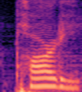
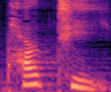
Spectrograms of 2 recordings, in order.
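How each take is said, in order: First: The t is softened and sounds like d. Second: The t is pronounced crisply and fully. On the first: The speaker calls it right. "这个t 有点变得d 的感觉。" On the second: The speaker calls it wrong. "你不能把它说得非常干净，变成party，那就不太好听。"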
